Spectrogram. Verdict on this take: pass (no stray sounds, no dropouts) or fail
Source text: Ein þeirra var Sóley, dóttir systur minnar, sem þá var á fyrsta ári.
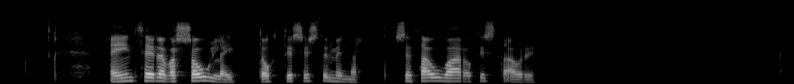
pass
